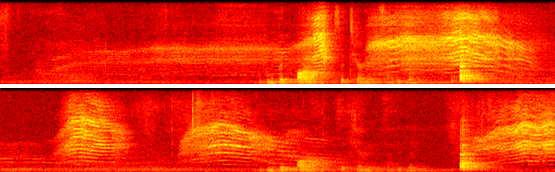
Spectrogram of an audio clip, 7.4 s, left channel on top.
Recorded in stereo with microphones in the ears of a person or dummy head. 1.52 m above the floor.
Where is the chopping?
60° left (ahead or behind), 6 m.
